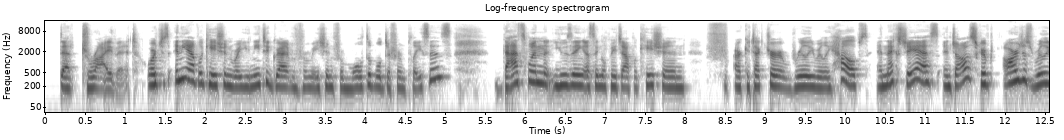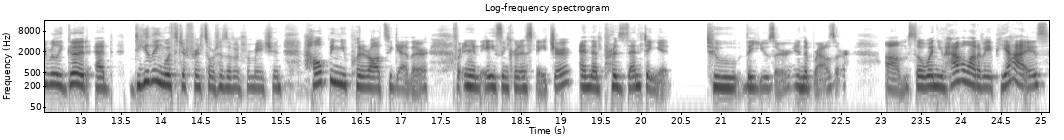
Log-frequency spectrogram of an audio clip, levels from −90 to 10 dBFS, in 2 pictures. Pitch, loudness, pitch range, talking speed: 200 Hz, -27 LUFS, 185-225 Hz, 175 wpm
